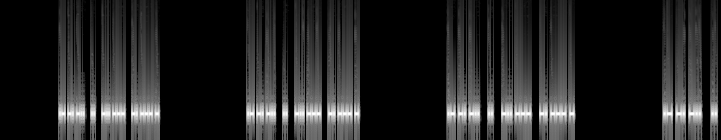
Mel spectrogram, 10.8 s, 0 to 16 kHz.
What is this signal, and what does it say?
Morse code, heard as a keyed tone, about 59 wpm, 700 Hz. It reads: AND I DO NOT AND I DO NOT AND I DO NOT AND I
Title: Speed-Racing - Sets of 4 Words 50wpm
